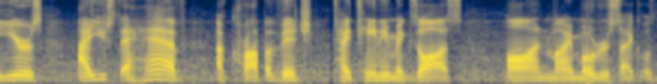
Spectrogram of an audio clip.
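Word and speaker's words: Akrapovič: this carbon series you're gonna get the optional a crop of itch exhausts now that's how you pronounce it a lot of people say Akrapovic it's a crop of itch it's actually six pounds lighter it's made out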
